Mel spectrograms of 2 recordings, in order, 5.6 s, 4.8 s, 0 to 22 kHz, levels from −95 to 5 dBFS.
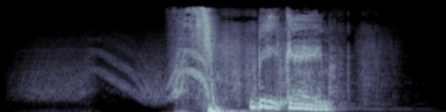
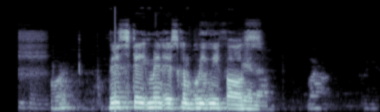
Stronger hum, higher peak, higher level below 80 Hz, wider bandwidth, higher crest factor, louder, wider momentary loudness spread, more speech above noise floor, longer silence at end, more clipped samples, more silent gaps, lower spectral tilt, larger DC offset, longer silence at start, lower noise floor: neither; about the same, -2 dBFS vs -2 dBFS; first, -34 dBFS vs -50 dBFS; first, 17 kHz vs 9.4 kHz; first, 22 dB vs 14 dB; second, -19 LUFS vs -13 LUFS; second, 15 LU vs 18 LU; first, 61 dB vs 49 dB; first, 1.35 s vs 0.75 s; neither; neither; second, -3.5 dB/octave vs -5.5 dB/octave; neither; first, 2.1 s vs 0.65 s; first, -80 dBFS vs -62 dBFS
